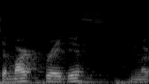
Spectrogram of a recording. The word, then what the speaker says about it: Marc Brédif: So it's a Marc Brédif. Am I pronouncing that correctly? Yep. Marc Brédif, Chenin Blanc, Vouvray.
